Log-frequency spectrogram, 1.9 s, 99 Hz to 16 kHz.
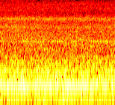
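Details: Tumble dryer running with a steady airy rush and low hum, still noisier than it should be after WD-40 was applied to quieten it; fridge and wine cooler fan noises were also treated.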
